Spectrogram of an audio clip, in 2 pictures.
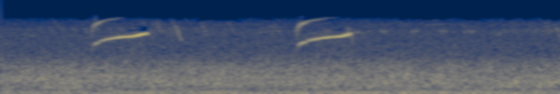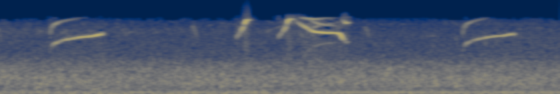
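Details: Song of a wild European goldfinch, a rising whistled slur repeated about every second, broken once by a quick tangle of twittering notes, all over a faint steady hiss.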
